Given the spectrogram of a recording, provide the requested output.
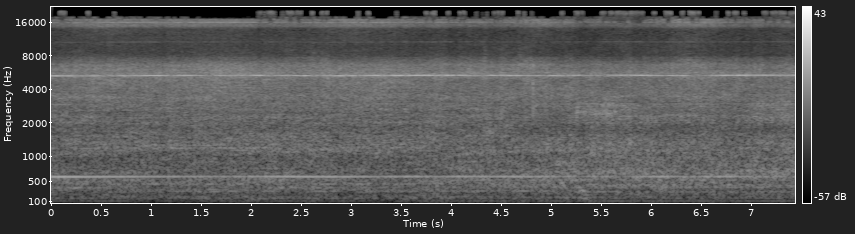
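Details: Gerer8 Power MAX 2000W old vacuum cleaner sweeping carpet: steady, even motor roar with a fixed high whine and no surging or rattles; vacuum running normally with good suction.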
